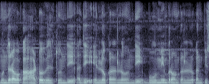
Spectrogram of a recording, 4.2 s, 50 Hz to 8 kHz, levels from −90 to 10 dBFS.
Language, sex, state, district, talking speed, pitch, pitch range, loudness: Telugu, male, Andhra Pradesh, Visakhapatnam, 200 wpm, 105 Hz, 105-110 Hz, -20 LUFS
